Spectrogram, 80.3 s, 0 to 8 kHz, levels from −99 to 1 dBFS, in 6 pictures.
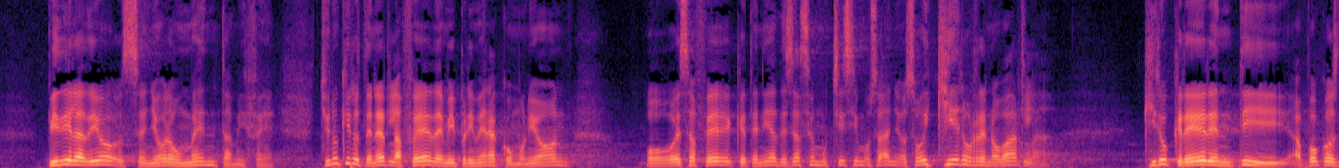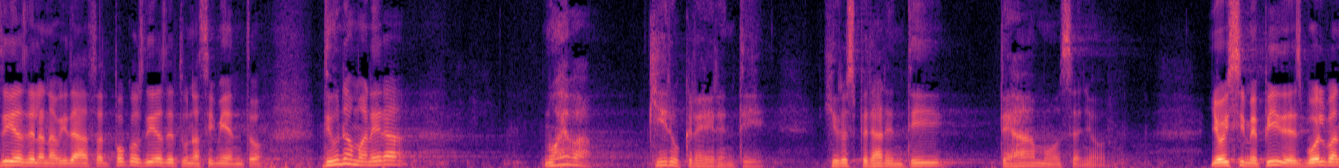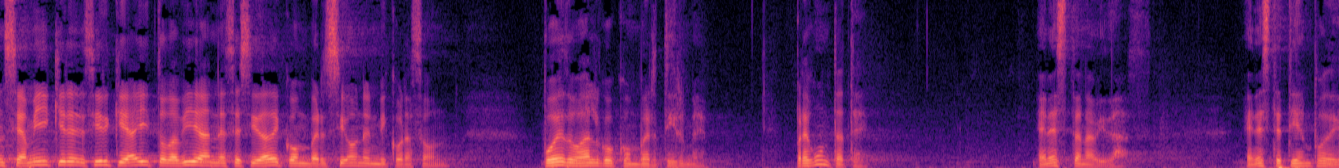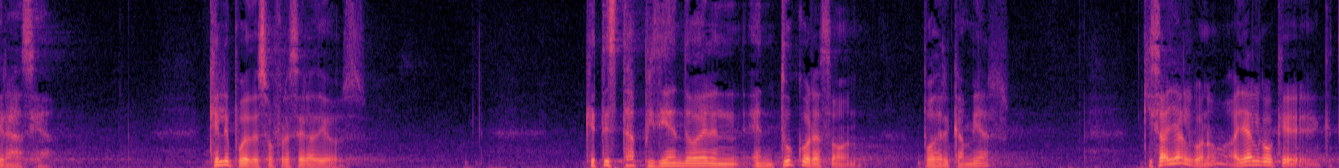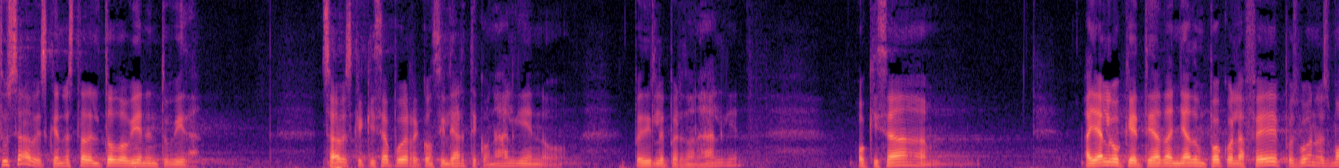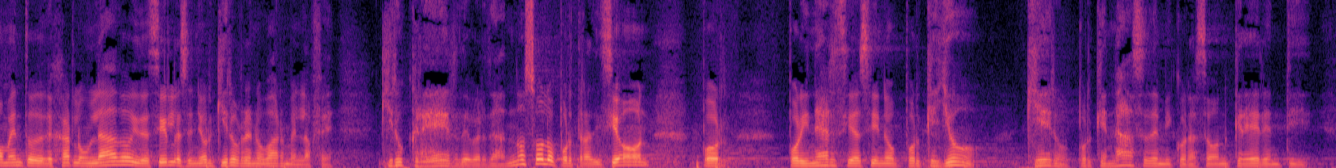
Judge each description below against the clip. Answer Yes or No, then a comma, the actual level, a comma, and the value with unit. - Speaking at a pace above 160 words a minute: No, average, 145 wpm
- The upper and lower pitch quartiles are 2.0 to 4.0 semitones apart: No, average, 5.2 semitones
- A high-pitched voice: No, low, 135 Hz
